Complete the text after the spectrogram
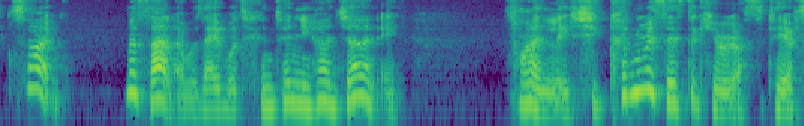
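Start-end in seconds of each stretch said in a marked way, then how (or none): none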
